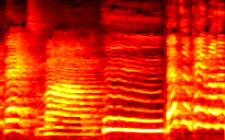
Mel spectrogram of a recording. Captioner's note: grunting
